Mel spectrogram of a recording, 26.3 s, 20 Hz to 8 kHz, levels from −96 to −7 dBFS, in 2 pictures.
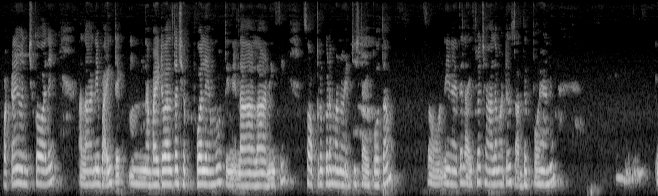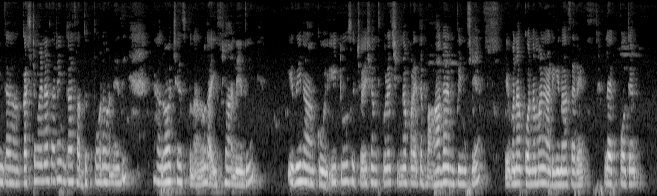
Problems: constant background noise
